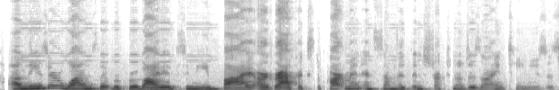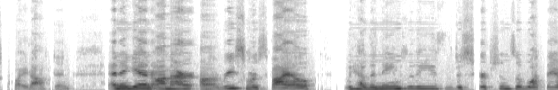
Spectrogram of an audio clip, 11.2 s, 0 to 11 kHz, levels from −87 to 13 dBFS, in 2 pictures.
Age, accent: 30-49, American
